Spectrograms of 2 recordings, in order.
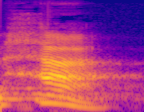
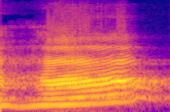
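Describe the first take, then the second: First: "ha" with a light ordinary Indonesian h; "ha" as the Arabic ه, a plain light h. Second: "ha" voiced as the Arabic letter ح with a forceful throat h; Arabic throaty ha. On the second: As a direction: push "ha" out hard from the throat like Arabic ḥa. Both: Shown as a demonstration. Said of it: "nggak bisa membedakan kalau pakai tulisan Indonesia antara".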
